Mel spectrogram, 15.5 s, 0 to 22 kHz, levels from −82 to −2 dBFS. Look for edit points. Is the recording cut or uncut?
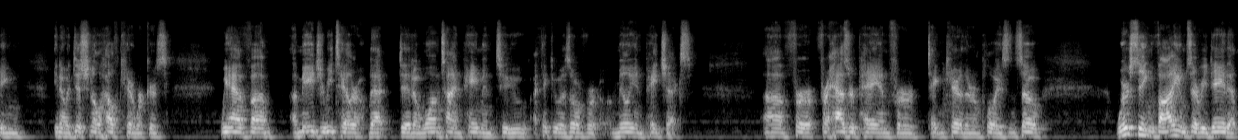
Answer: cut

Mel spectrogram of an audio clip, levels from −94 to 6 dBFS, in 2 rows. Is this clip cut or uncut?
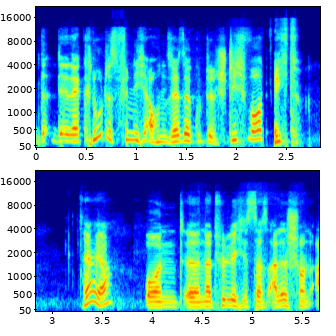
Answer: cut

